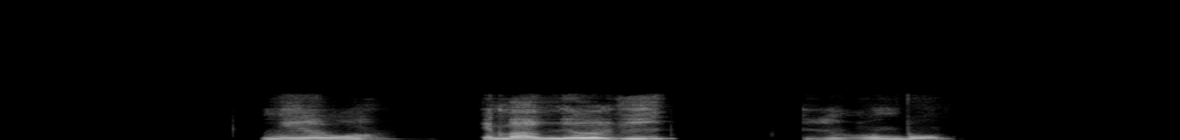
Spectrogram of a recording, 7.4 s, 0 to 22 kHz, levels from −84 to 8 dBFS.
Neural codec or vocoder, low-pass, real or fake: codec, 44.1 kHz, 2.6 kbps, DAC; 7.2 kHz; fake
